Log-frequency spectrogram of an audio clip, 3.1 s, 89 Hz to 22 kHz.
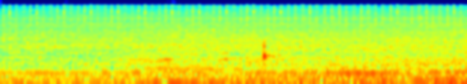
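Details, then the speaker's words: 2017 Hyundai Accent, new ignition coil fitted but misfire persists: low, slightly uneven petrol idle, number two cylinder has no spark/firing (no power at that coil). Single-cylinder misfire at idle. "nga oh walang firing ito yung sinabi ko SAO dati na huwag mong patagalin baka lumaki pa yung problema mo"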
